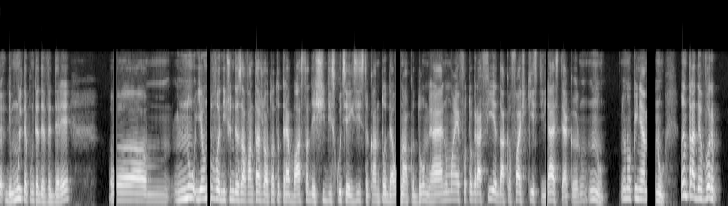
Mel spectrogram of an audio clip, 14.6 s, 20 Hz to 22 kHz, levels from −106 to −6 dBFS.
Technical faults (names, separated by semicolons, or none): packet loss on an ADPCM call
